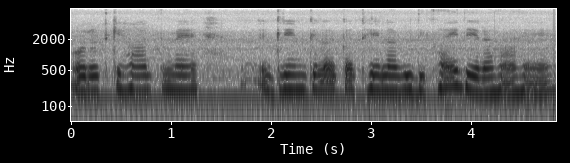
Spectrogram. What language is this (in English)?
Hindi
